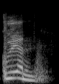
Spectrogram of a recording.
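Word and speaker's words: Quyen: to say my name my name is quinn when when okay yeah yeah that's right q u y e n yeah children too i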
